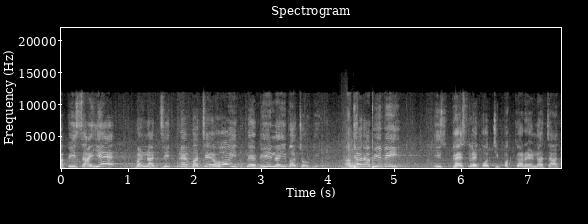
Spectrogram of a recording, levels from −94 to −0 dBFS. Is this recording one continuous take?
no; 1 cut; at 4.2 s

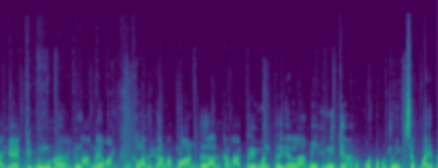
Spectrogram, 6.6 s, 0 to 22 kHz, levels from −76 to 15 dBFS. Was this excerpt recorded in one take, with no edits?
yes; 0 cuts

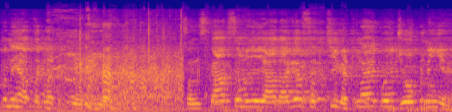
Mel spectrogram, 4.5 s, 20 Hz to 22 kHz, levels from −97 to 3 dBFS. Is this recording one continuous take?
no; 1 cut; at 1.8 s

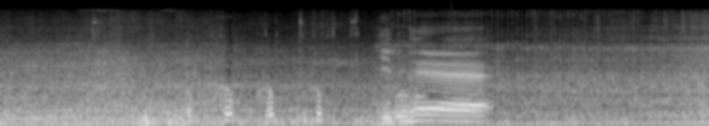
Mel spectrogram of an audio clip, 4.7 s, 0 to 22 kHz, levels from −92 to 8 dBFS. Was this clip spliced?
yes; 1 cut; at 2.4 s

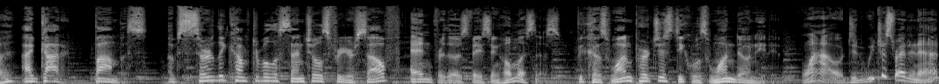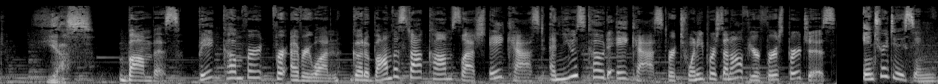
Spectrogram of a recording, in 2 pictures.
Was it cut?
yes; 1 cut; at 17.8 s

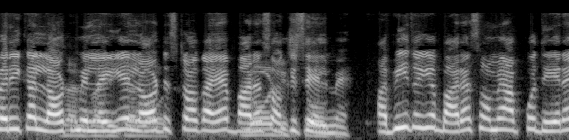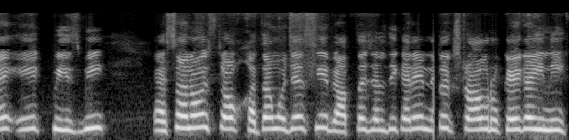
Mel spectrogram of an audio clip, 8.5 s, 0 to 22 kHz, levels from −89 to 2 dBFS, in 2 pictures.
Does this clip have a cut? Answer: yes; 2 cuts; at 2.7 s, 7.5 s

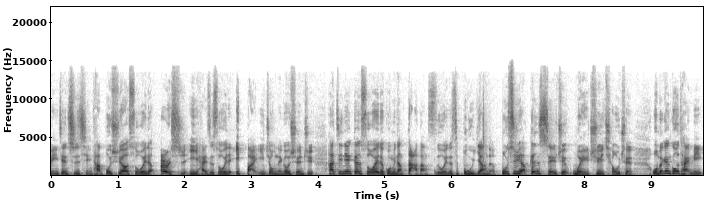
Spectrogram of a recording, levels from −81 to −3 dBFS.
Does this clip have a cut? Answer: no; 0 cuts

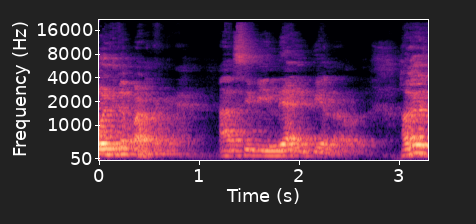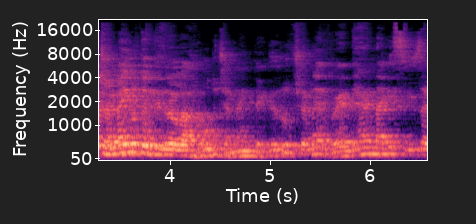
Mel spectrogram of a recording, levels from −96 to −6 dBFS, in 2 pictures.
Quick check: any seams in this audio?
no; 0 cuts

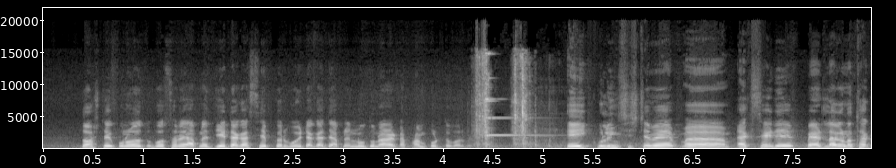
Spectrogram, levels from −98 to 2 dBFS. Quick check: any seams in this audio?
yes; 1 cut; at 4.7 s

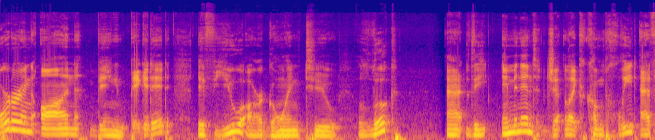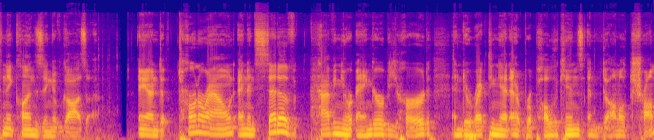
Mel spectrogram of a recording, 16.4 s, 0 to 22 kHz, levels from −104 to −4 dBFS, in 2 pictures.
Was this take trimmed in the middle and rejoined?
no; 0 cuts

